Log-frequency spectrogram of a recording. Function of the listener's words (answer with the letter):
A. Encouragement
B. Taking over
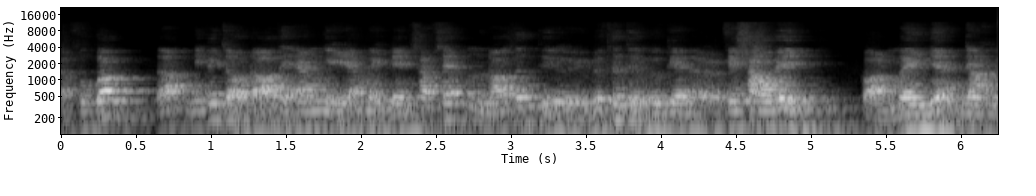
A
